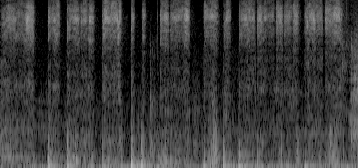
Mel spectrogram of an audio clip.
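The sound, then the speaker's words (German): Marker strokes on a flipchart as the word Schöpfung is written: many short, squeaky scratching strokes in uneven bursts separated by brief pauses. “Ich schreibe jetzt mal hier auf meiner Flipchart äh, Schöpfung hier hin.”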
